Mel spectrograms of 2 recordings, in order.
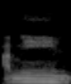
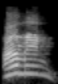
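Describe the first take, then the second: First: Very soft, low amen; amin pelan. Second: High, loud congregational amen; teriakan amin. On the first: Shown as a demonstration. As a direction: let the amen drop to a murmur. Deflated amen after shouted one. (amin lirih dan rendah) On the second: Retold or imitated. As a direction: imitate a whole crowd yelling amen. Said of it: "Semua teriak". (meniru jemaat berteriak lantang)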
